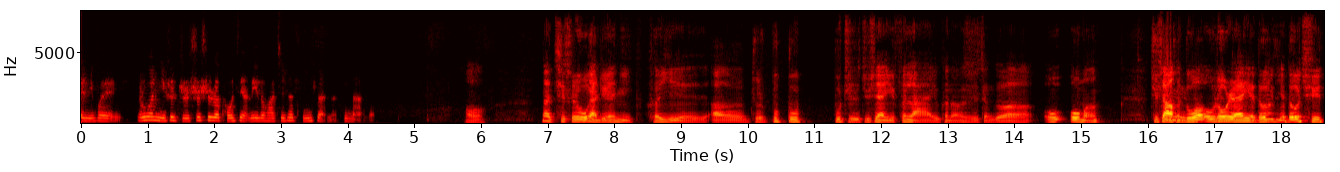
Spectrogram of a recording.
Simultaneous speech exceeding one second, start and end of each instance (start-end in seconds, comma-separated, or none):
16.2-17.7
